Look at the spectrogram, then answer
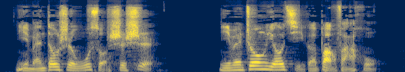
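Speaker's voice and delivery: ordinary delivery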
